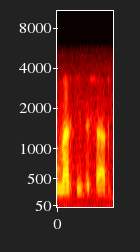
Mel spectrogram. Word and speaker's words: Marquis de Sade: Za nami Sens Schizofrenika i tak się spytałem słuchaczy, czy ktoś pamięta grupę Marquis de Sade, czy de Sade, de Sade, powinno się wymawiać nazwę? Jak to? – Myśmy mówili Marquis de Sade po prostu.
